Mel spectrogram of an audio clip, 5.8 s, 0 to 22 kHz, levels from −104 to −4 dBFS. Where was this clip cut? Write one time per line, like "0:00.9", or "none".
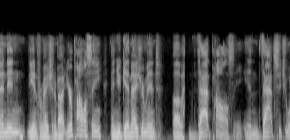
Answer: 0:02.1
0:02.6
0:03.7

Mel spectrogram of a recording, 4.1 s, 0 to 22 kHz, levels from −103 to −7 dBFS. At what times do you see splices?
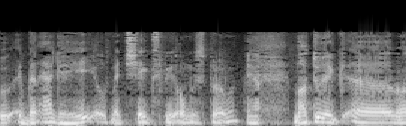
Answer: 0:01.1

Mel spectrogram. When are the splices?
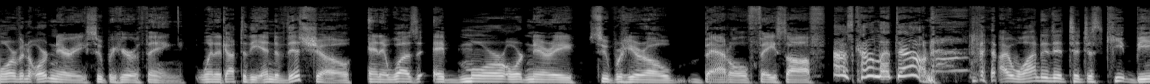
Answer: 0:02.2
0:08.3

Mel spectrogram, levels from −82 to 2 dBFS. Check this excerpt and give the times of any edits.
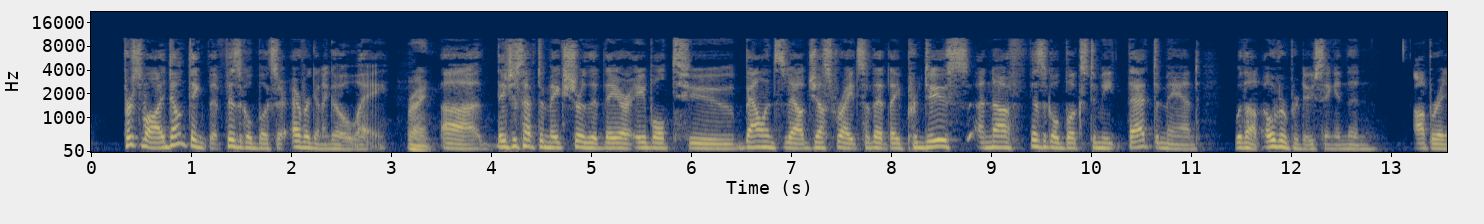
none

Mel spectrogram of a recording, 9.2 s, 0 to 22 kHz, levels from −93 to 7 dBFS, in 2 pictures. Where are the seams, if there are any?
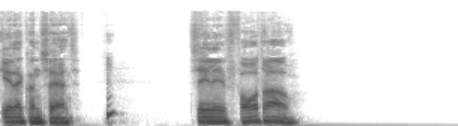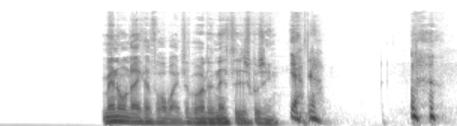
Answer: none

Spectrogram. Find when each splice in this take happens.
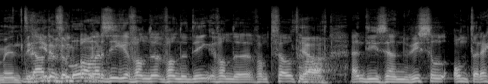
none

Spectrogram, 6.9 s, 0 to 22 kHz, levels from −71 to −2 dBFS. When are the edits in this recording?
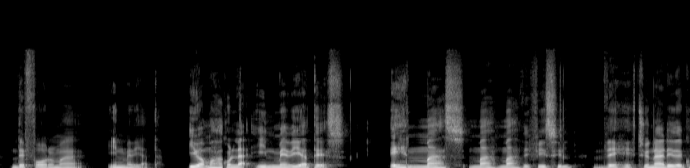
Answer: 0:01.8
0:02.2
0:04.1
0:04.7
0:05.8

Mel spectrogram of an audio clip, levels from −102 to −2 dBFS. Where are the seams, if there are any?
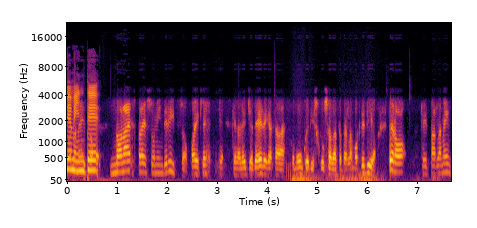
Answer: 0:03.3
0:05.4
0:06.4

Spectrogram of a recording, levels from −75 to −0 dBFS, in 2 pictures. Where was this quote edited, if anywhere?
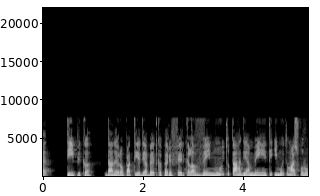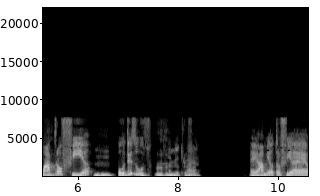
none

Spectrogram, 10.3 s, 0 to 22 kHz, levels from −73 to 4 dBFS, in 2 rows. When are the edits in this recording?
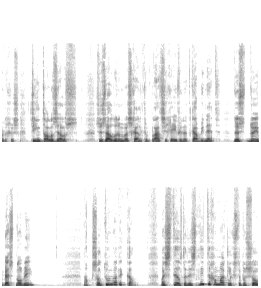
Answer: none

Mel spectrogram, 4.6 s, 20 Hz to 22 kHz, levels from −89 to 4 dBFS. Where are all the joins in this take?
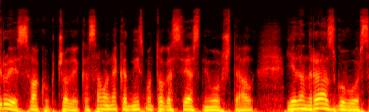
none

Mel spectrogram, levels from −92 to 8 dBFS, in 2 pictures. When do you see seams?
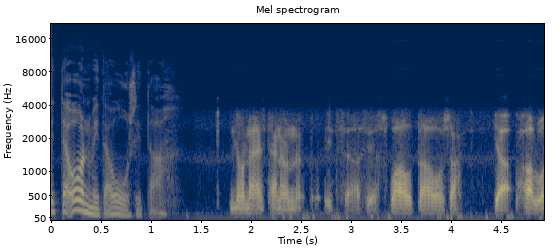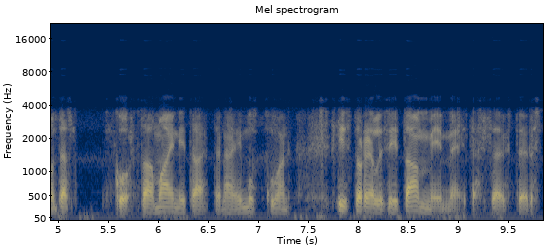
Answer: none

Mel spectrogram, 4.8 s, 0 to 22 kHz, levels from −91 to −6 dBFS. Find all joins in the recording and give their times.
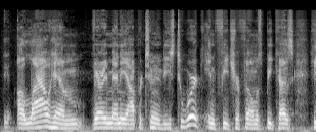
none

